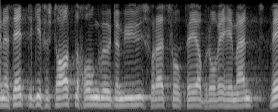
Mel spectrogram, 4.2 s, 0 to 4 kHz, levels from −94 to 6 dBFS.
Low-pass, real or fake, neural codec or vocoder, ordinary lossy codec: 3.6 kHz; real; none; none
